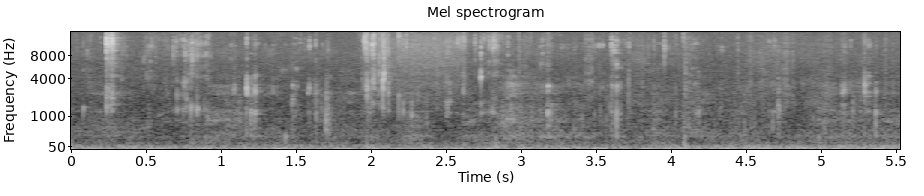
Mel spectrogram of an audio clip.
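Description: A person chewing a forkful of food close to a clip-on microphone: soft, irregular mouth sounds with many small clicks.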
